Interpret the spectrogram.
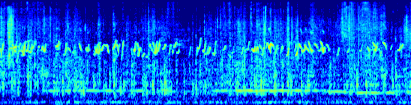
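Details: Desi chicks raised on a rooftop farm at home in Pakistan; a dense chorus of many short, high, downslurred peeps, overlapping continuously, with a steady humming tone and low background rumble.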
